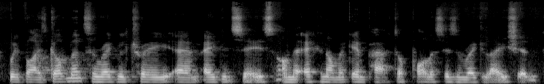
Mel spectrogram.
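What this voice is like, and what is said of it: British accent. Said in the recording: “as you can tell from the accent, in the UK, where I was born and raised”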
